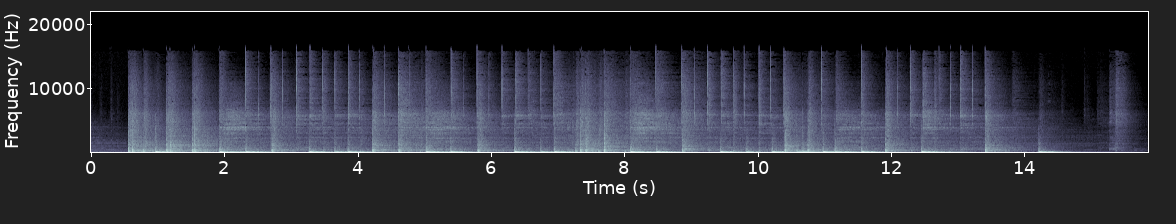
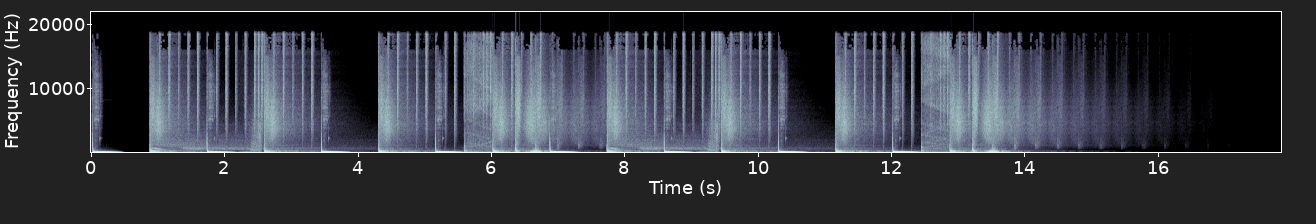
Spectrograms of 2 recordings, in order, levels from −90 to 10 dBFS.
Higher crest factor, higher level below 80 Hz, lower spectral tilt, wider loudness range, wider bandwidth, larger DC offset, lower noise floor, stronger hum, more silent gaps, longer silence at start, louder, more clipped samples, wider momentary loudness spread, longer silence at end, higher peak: first, 20 dB vs 12 dB; second, -20 dBFS vs -14 dBFS; first, -5 dB/octave vs -3.5 dB/octave; about the same, 4 LU vs 3 LU; second, 16 kHz vs 19.5 kHz; neither; second, -53 dBFS vs under -90 dBFS; neither; second, none vs 0.51-0.87 s; first, 0.55 s vs 0 s; second, -22 LUFS vs -12 LUFS; neither; about the same, 11 LU vs 11 LU; second, 0.4 s vs 3.3 s; about the same, 0 dBFS vs 0 dBFS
